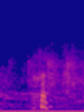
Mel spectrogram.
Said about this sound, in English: Oh yes, give God a clap of hands.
